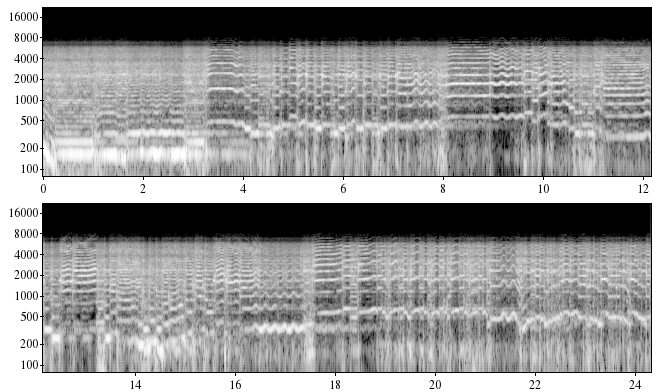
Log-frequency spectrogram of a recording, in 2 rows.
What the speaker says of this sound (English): I've cranked up the gain and the volume on the ALTA. Again, I'm on channel 3 with the comp switch on.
